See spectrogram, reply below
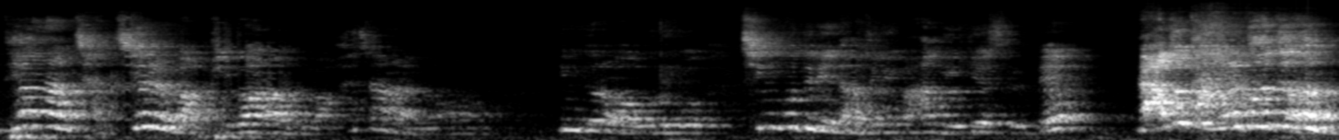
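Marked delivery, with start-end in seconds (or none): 5.7-6.7 high, loud, laughing mock retort; Job retorting. Preacher imitates Job retorting to his friends, mock annoyed. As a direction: play Job snapping back at his friends, half laughing. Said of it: "막 이러잖아요".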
